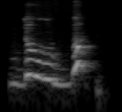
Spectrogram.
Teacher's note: вимовляй дзвінкі приголосні звуки всередині слова наприклад Дудка та в кінці слова дуб дзвінко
